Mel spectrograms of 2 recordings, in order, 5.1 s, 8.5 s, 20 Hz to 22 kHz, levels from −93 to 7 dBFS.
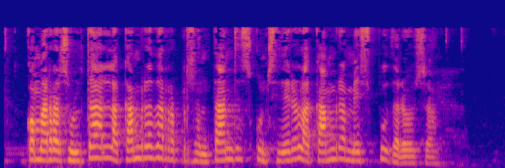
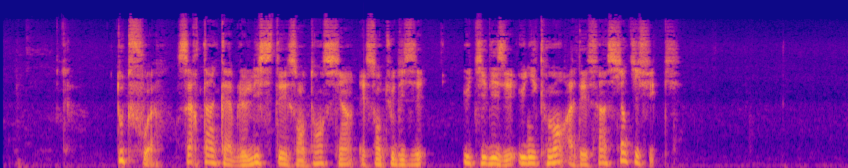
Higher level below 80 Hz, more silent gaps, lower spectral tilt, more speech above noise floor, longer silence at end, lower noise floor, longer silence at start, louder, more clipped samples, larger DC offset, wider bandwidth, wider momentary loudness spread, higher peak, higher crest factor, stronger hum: second, -66 dBFS vs -48 dBFS; neither; about the same, -2.5 dB/octave vs -3.5 dB/octave; second, 34 dB vs 40 dB; second, 0.65 s vs 1.7 s; about the same, -56 dBFS vs -56 dBFS; second, 0.05 s vs 0.6 s; second, -21 LUFS vs -15 LUFS; neither; neither; second, 12 kHz vs 16 kHz; second, 10 LU vs 15 LU; second, -4 dBFS vs 0 dBFS; about the same, 20 dB vs 18 dB; neither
